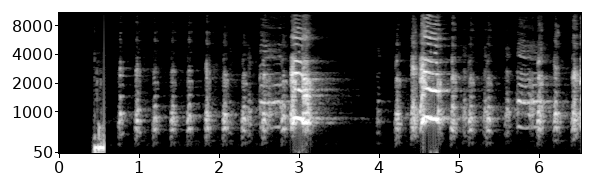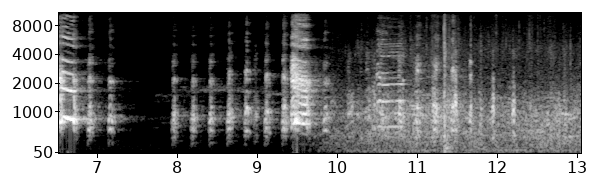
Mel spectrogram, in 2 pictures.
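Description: A hen cackling: runs of quick clucks that build to a loud drawn-out squawk, three times over, with a short low thump just before the first run. In the last few seconds the cackling gives way to a fainter, steady background noise.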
